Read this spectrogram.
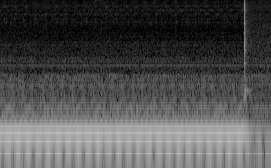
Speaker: makes it growling, buzzing noise which is normal at this point you can start powering up the systems from the bottom up so start with the telemetry unit.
